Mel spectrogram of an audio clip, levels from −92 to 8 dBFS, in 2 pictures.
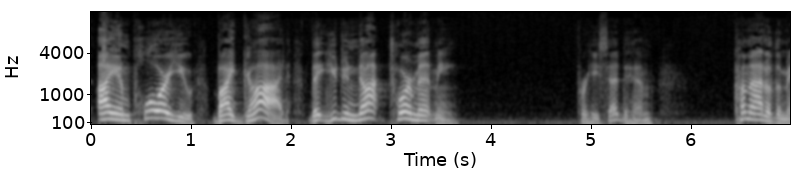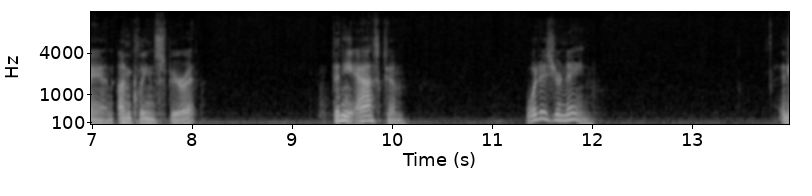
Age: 40-59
